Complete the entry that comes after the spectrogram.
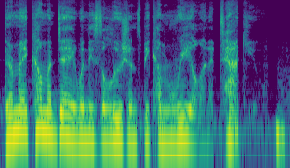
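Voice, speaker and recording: A man playing a stern, self-sacrificing young warrior in a video game, speaking in a solemn, measured way with a husky, breathy voice. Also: a little high, lightly acted. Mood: somber.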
